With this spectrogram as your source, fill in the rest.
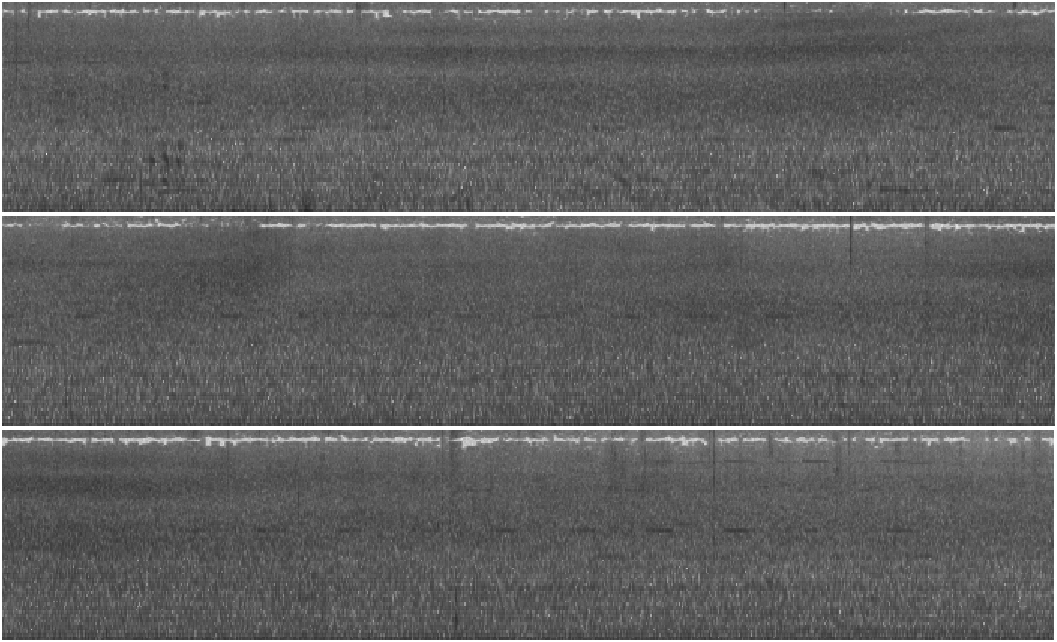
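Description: Footsteps tap on paving outdoors.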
